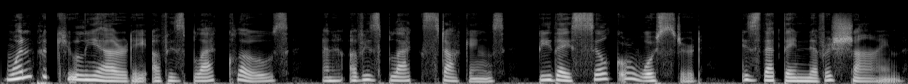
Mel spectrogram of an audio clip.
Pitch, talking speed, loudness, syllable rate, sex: 180 Hz, 140 wpm, -18 LUFS, 4.0 syllables/s, female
